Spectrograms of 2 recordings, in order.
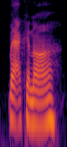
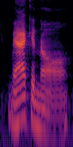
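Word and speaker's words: Mackinac: Minac Meno. Meno. The C is silent at the end.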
